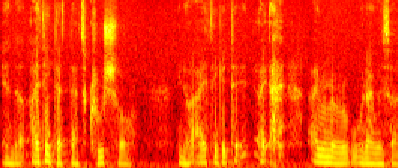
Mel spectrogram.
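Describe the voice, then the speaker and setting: A somewhat breathy man's voice at a medium pitch, fairly quick in pace but with long, frequent pauses and ordinary pitch variation. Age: 60s. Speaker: yoga teacher. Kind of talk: interview conversation. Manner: halting.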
